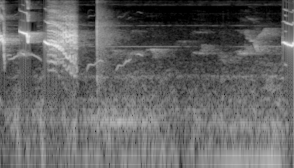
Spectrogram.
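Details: Oriental magpie-robin in lure song, showing off its repertoire; a loud whistle and a harsh, noisy burst open the clip, followed by a long quiet stretch with faint soft notes and a final sharp whistle.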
